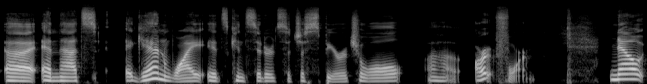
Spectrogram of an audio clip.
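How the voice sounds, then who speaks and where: A woman's voice: lowish voice, dry recording, studio quality. A woman hosting a solo podcast, talking in a chatty way with self-deprecating asides and a few fillers. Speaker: podcast host.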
